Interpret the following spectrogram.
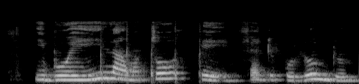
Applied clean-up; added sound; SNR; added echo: neural mask model RNNoise.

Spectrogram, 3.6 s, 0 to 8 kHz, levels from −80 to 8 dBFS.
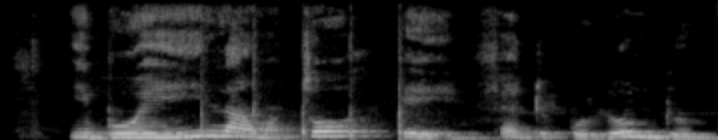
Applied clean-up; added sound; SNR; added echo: none; Knock / Wood; 19 dB; none.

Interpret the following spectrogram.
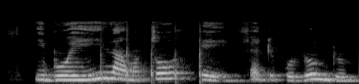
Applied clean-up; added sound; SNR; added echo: neural separator model SepFormer DNS4.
